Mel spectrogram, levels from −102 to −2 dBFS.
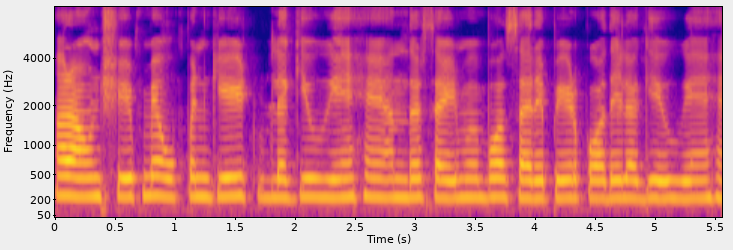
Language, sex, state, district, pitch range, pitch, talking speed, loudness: Hindi, female, Chhattisgarh, Balrampur, 215-230 Hz, 220 Hz, 205 wpm, -19 LUFS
